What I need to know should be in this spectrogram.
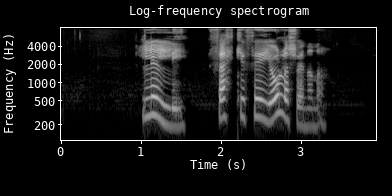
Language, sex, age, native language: Icelandic, female, 30-39, Icelandic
